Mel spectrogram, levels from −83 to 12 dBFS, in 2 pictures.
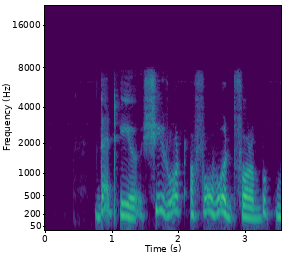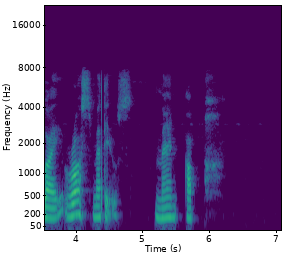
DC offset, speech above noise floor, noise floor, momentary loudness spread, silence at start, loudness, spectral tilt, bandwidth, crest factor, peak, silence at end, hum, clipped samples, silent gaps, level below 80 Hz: under 0.1%; 53 dB; -78 dBFS; 15 LU; 0.75 s; -25 LUFS; -6 dB/octave; 8.2 kHz; 20 dB; -6 dBFS; 1 s; none; under 0.1%; none; -66 dBFS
